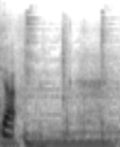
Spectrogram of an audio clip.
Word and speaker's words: 日: It's called yat. In Cantonese, it's called yat. Don't confuse it with yat. Yat is number 1. Yat is for yat tao, like daytime.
